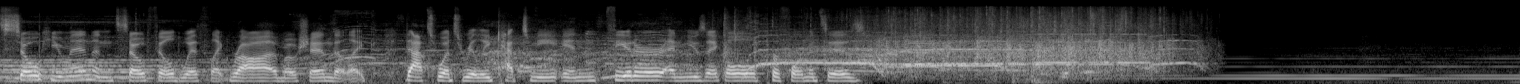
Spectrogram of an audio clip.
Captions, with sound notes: It's so human and so filled with like raw emotion that like that's what's really kept me in theater and musical performances. [AUDIENCE CHEERING] [SOMBER MUSIC]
